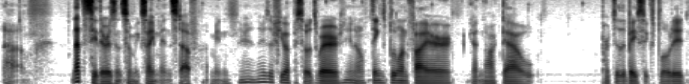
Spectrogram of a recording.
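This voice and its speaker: A man calmly talking through a survival game as he plays, low-key and unhurried, with no put-on enthusiasm. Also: gravelly. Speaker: gameplay commentator. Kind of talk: casual let's-play commentary.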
